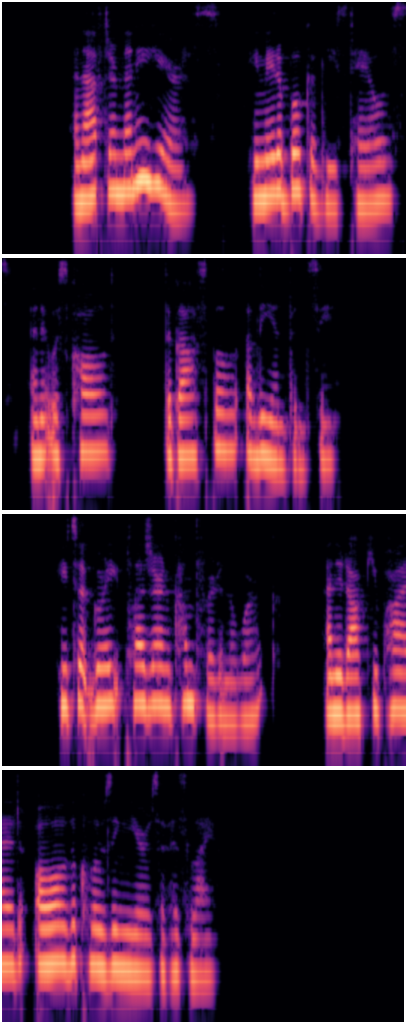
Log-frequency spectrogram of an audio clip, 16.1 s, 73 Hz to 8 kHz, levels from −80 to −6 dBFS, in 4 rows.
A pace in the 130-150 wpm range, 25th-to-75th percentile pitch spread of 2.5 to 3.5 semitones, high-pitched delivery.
Yes: average, 145 wpm; average, 2.9 semitones; high, 200 Hz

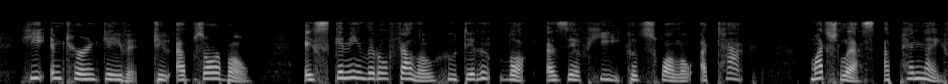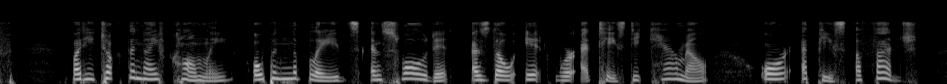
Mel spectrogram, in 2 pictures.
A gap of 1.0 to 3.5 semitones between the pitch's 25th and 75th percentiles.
No: average, 4.6 semitones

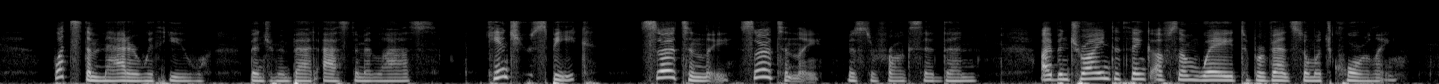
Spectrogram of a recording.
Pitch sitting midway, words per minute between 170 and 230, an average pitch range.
No: medium, 175 Hz; average, 140 wpm; average, 4.7 semitones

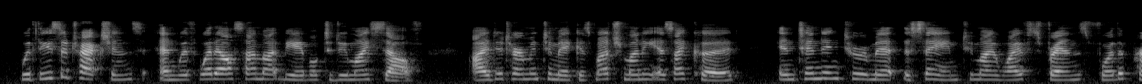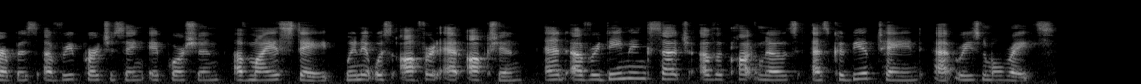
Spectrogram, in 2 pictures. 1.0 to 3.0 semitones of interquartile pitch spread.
Yes: average, 2.7 semitones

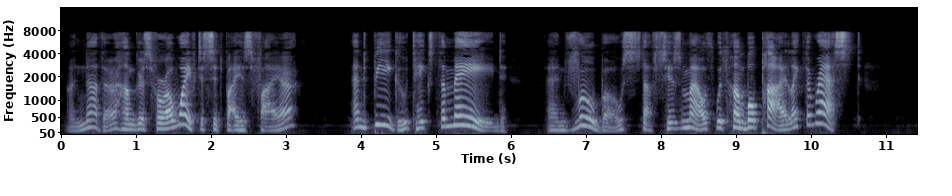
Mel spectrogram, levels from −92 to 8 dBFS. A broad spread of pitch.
Yes: wide, 8.4 semitones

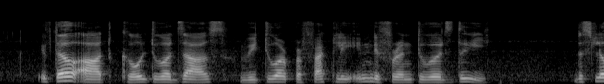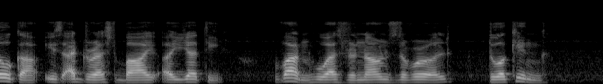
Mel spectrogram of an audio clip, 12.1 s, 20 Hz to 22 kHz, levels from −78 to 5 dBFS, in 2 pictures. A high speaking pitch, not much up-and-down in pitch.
No: low, 125 Hz; narrow, 2.2 semitones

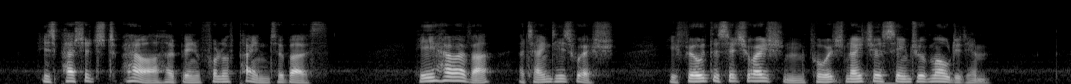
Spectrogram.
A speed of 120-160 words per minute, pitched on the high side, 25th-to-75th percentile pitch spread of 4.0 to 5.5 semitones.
No: average, 155 wpm; low, 135 Hz; average, 4.7 semitones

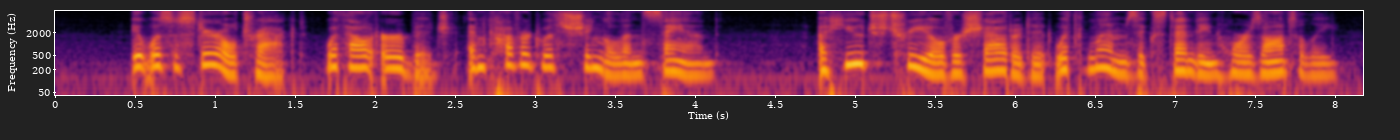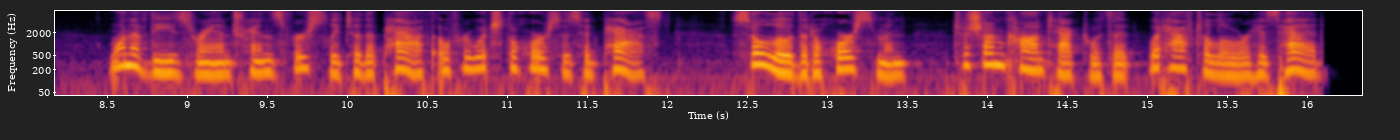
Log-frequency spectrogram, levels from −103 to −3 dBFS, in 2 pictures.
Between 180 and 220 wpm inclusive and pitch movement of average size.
No: average, 190 wpm; wide, 6.5 semitones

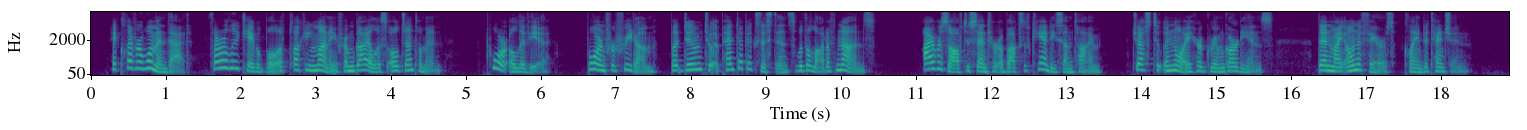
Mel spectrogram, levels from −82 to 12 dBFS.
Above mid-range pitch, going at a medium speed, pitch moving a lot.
Yes: high, 220 Hz; average, 165 wpm; wide, 6.1 semitones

